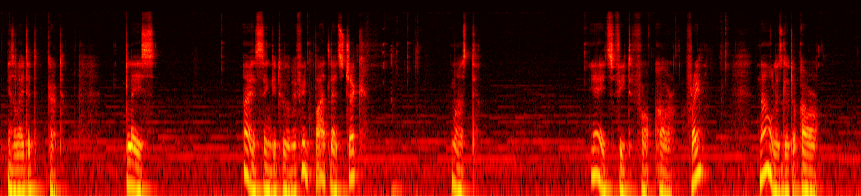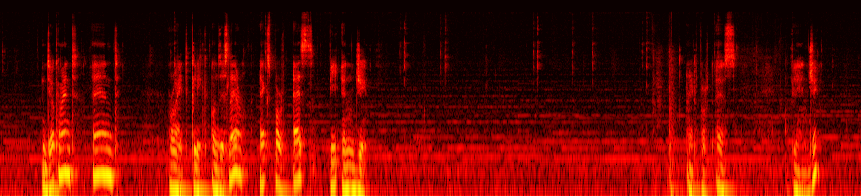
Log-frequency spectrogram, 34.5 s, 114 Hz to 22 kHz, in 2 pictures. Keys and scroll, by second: 7.7 space.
